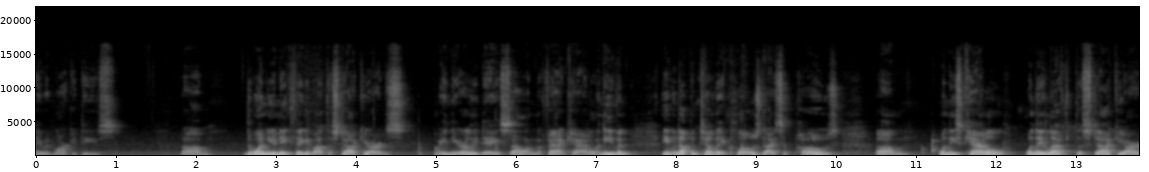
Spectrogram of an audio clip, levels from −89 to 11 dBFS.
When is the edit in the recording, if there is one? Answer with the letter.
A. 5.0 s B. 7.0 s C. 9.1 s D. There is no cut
A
